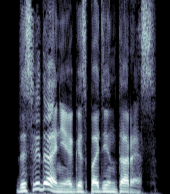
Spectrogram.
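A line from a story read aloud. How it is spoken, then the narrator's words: Calm answer. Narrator (Russian): спокойно ответил я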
